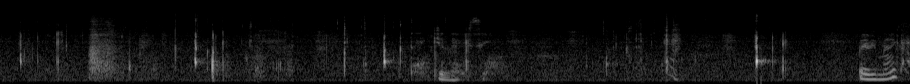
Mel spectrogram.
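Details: Baby lying on his mat with hiccups: soft, sharp hiccup clicks a few seconds apart in a quiet room, with an adult's soft voice.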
